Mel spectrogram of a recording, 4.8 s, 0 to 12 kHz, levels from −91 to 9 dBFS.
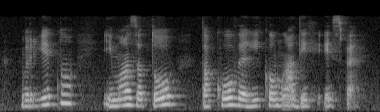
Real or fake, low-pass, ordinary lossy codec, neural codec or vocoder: real; 7.2 kHz; none; none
